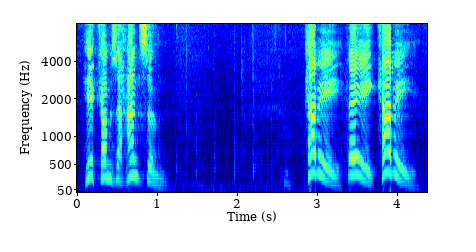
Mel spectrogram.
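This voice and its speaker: An actor playing an earnest, agreeable gentleman sidekick to a detective in a radio play. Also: very high voice, wildly swooping pitch, takes it slowly, husky, heavily acted. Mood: earnest, alert.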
